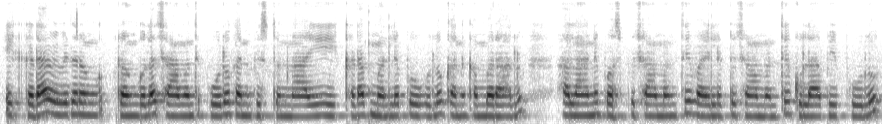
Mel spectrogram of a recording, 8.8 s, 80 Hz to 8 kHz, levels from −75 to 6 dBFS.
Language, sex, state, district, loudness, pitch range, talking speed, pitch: Telugu, female, Andhra Pradesh, Chittoor, -18 LUFS, 225-240 Hz, 135 wpm, 230 Hz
